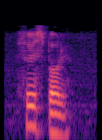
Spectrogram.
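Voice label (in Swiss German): "fussball", Alsatian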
